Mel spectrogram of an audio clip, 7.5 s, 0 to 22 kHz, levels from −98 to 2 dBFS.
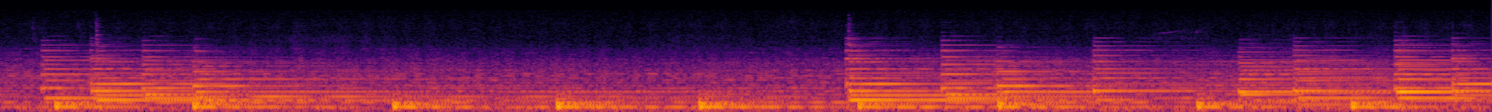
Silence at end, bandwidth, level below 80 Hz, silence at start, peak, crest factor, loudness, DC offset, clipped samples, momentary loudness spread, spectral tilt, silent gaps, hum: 0 s; 6.6 kHz; -50 dBFS; 0 s; -10 dBFS; 16 dB; -28 LUFS; under 0.1%; under 0.1%; 11 LU; -8.5 dB/octave; none; none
